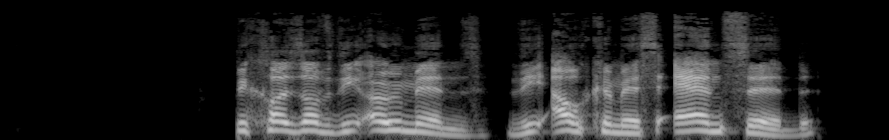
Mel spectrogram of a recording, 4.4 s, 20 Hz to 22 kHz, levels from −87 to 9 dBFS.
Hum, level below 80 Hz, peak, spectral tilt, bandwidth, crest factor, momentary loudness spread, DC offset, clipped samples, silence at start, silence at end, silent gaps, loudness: none; -60 dBFS; -2 dBFS; -5.5 dB/octave; 16 kHz; 18 dB; 17 LU; under 0.1%; under 0.1%; 1.2 s; 0.4 s; none; -18 LUFS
